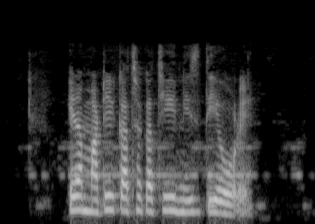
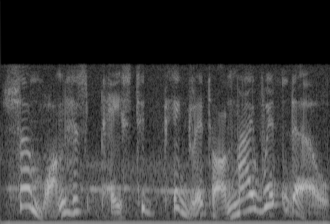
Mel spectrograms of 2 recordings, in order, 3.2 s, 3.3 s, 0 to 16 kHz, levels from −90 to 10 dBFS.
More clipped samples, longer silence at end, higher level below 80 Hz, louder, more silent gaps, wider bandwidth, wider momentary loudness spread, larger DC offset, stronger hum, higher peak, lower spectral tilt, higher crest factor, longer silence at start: neither; first, 0.15 s vs 0 s; about the same, -64 dBFS vs -66 dBFS; first, -19 LUFS vs -26 LUFS; neither; first, 7.6 kHz vs 5.4 kHz; about the same, 4 LU vs 5 LU; second, under 0.1% vs 0.8%; neither; first, -2 dBFS vs -12 dBFS; about the same, -6 dB/octave vs -6.5 dB/octave; about the same, 18 dB vs 14 dB; first, 0.7 s vs 0 s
